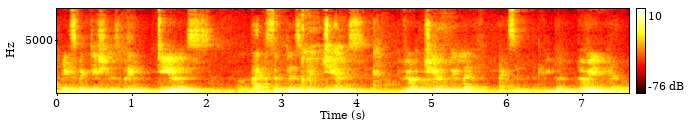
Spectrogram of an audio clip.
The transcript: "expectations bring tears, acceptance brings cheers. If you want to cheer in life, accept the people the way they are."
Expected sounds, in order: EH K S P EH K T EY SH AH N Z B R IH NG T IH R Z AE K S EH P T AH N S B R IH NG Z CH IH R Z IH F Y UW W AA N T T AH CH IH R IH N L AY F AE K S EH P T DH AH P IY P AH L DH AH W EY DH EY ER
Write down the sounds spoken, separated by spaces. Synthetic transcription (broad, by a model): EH K S P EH K T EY SH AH N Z B R IH NG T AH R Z AE K S EH P T AH N S B R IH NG CH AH R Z IH F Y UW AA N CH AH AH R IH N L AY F AE K S EH P T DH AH P IY P AH L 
